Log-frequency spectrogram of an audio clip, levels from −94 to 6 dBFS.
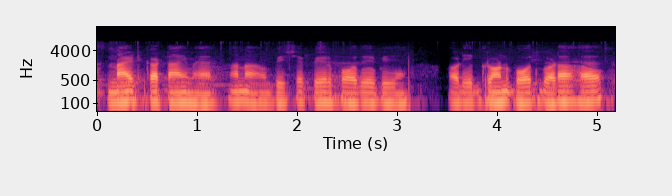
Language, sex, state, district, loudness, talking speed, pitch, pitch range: Hindi, male, Bihar, Begusarai, -20 LUFS, 175 wpm, 110 Hz, 105-110 Hz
